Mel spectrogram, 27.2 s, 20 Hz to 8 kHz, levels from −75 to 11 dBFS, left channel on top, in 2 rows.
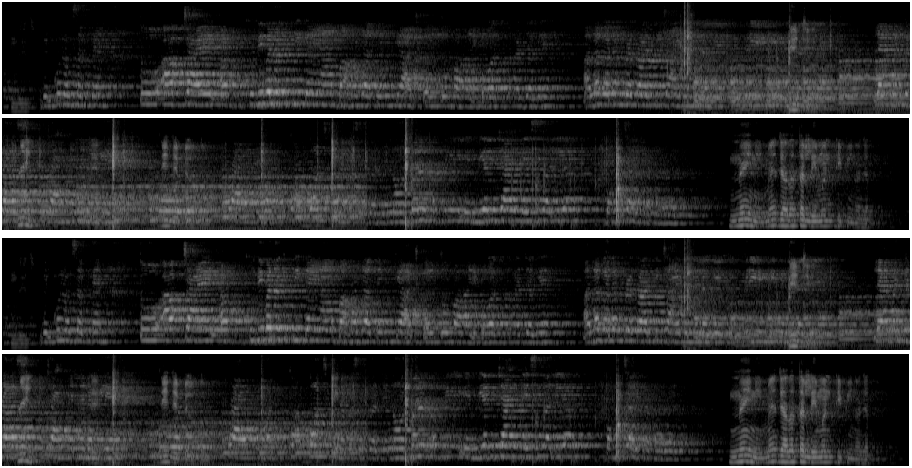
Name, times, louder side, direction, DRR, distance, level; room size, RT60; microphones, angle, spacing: voice 1, 0.6-8.2 8.7-12.3 13.0-15.4 15.9-16.5 17.0-22.2 22.6-23.8, right 1 dB, 70° right, -7 dB, 3.1 m, -37 dB
sound 1, 9.6-23.5, left 5 dB, 20° left, 0.4 m, -43 dB
sound 2, 10.4-19.1, left 5 dB, 75° left, 0.6 m, -42 dB
voice 2, 11.7-12.2 13.8-14.1 14.8-15.1 15.9-16.7 24.5-26.6, right 1 dB, 15° right, 6 dB, 0.7 m, -39 dB
24.5 x 14.0 x 3.5 m, 2.2 s
head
